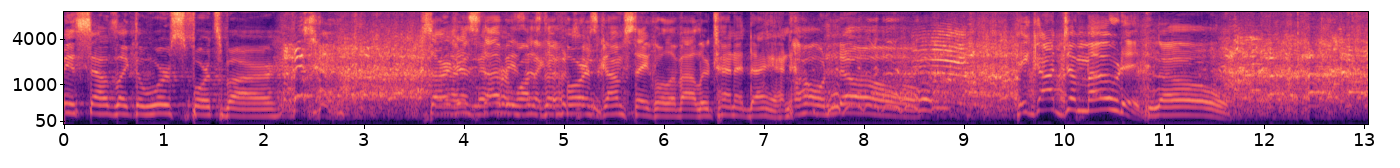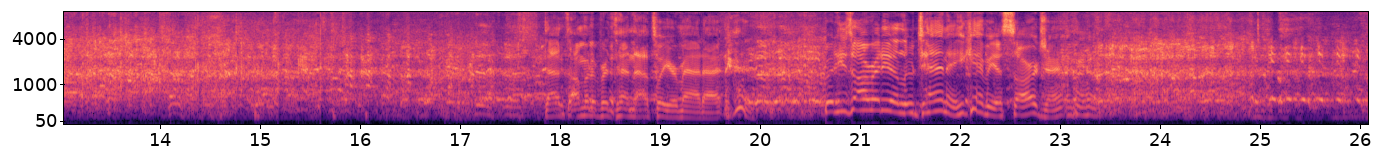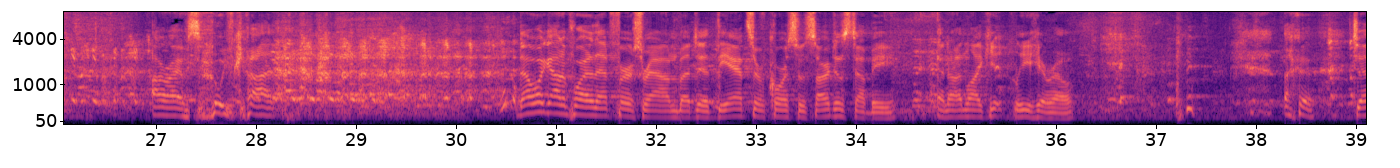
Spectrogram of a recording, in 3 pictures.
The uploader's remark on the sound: Live from Helium Comedy Club in Indianapolis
